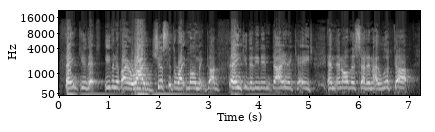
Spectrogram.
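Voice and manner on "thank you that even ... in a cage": loud, raised-pitch impassioned prayer; tearful thanks, retold. Father prays over the boy he held, impassioned tearful thanks. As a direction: cry out thanks as if weeping. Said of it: "just weeping over this little boy and saying".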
